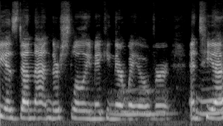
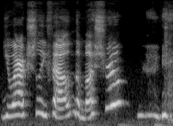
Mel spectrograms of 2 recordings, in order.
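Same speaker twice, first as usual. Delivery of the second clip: surprised; 5 semitones higher, 6 dB louder than usual. Acted. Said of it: "he looks surprised and he's like".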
